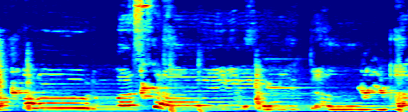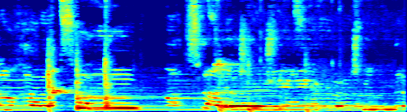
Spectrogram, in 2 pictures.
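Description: A song playing back during mixing: sustained chords with sharp percussive hits and a female voice singing.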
